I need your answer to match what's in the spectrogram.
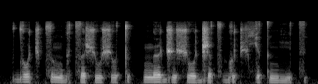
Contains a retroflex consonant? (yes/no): no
